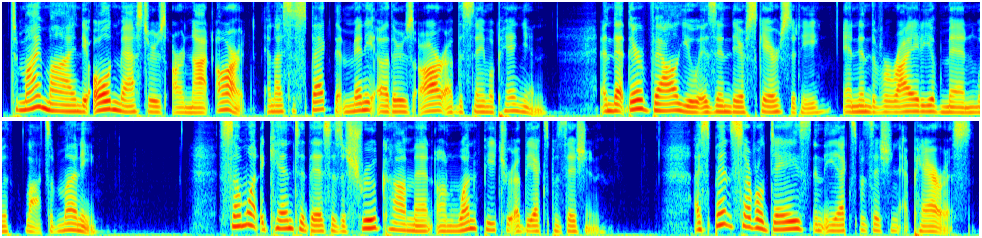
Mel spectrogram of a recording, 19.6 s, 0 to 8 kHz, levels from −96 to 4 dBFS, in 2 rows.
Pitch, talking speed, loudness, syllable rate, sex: 160 Hz, 185 wpm, -18 LUFS, 5.6 syllables/s, female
